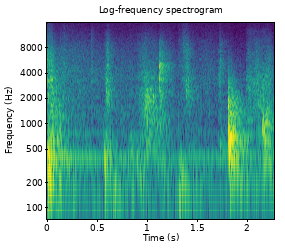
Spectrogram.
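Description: Footsteps on a wooden floor: about five firm steps at walking pace.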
